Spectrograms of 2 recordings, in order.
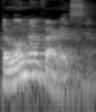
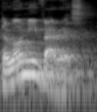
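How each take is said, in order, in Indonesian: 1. Vokal sebelum 'virus' adalah 'uh' yang lembut. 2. Vokal sebelum 'virus' adalah 'ee'. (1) "karena bunyi akhirnya adalah e, ... dia berbunyi seperti a yang halus" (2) "Dia bisa selain ne, bisa juga ni"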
